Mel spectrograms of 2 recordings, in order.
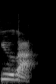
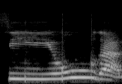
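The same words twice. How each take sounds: First: The i and u glide together in one syllable. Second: The i and u are split into two syllables. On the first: The speaker calls it right. "tú dices ciudad" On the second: The speaker calls it wrong. "tú no dices ciudad"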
